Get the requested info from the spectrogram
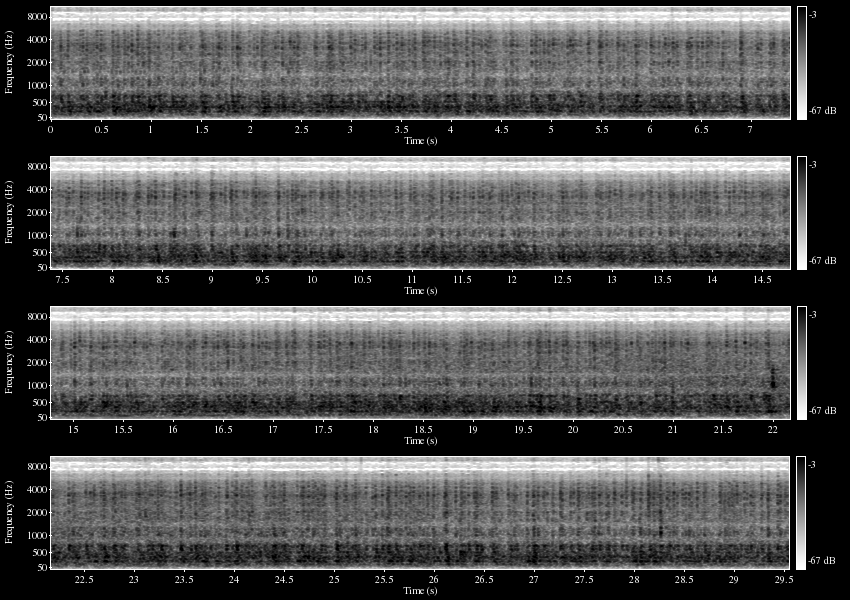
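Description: Eggs at a rolling boil in a stainless steel pot: steady bubbling of the water with a fast, continuous rattling as the eggs jostle against the pot.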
